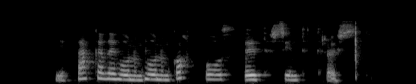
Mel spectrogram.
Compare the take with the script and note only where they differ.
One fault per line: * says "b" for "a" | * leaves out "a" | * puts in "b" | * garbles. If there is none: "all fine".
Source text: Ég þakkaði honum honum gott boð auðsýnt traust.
all fine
